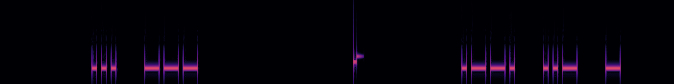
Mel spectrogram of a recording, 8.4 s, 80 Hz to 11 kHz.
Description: Morse code, heard as a keyed tone, about 20 wpm, spaced as for 15 wpm, 700 Hz. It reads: SO PUT
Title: 230 Lesson 37f - Letter x - Words 20wpm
